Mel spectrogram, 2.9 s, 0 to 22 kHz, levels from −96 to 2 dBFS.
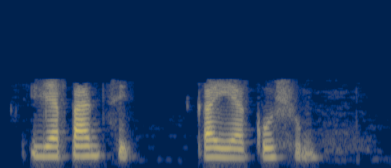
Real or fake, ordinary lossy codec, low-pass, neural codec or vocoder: real; MP3, 32 kbps; 3.6 kHz; none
